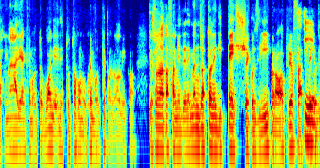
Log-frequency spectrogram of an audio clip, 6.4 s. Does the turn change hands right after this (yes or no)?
no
